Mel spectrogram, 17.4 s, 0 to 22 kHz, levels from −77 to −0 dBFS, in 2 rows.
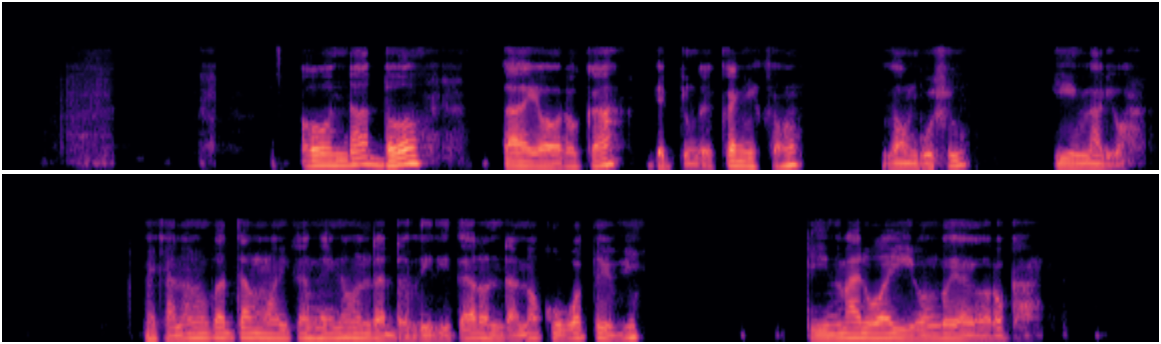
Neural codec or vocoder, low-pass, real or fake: codec, 32 kHz, 1.9 kbps, SNAC; 7.2 kHz; fake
